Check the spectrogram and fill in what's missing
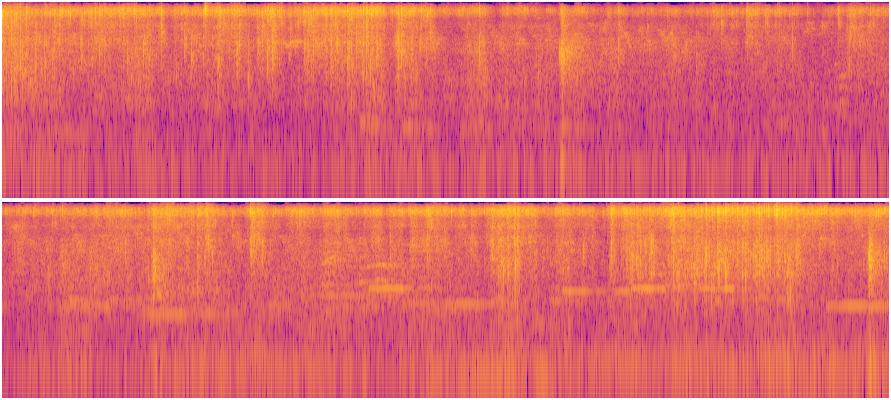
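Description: Water splashing and trickling steadily, like a hose or can pouring onto plants, with faint birdsong and background sounds throughout.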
